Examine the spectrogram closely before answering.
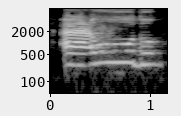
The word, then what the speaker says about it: أعوذ: আউযু আউযু আউযু আউযু, বলেন তো। أعوذ আচ্ছা, এবার হচ্ছে আবার পড়তে গিয়ে উ এরকম হামজার মতো উচ্চারণ হবে না। আইনটা মানে হামজার পরে সঙ্গে সঙ্গে আইন আসছে।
